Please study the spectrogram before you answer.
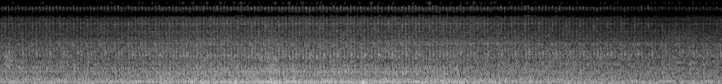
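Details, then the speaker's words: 2014 Toyota Vigo Champ 2.5 L (2,500 VN) diesel at idle. Steady even clatter, low rumble, no misses or extra knocks; smooth, no valve cover leaks, no blow-by or smoke; healthy idle. "เสียงเครื่องดังนิ่มมากนะครับฝาก็คงขวาล์วไม่มีมีรั่วไม่มีซิมนะครับถือว่าสภาพโอเคเลยนะนะครับ"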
